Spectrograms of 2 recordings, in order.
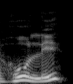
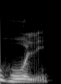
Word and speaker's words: rolê: Outro erro é pronunciar rolê como role. O e no final é um som fechado, como em você.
